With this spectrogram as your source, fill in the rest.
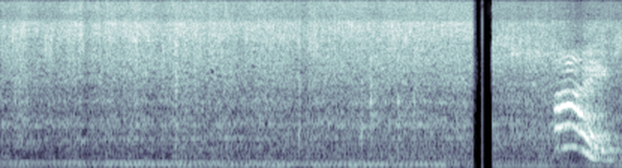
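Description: A pork roast sears in a hot pan, giving off a loud, steady, close sizzle and frying hiss that runs unbroken except for one brief dropout near the end.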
